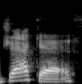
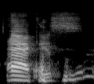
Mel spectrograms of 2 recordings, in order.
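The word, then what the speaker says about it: Jacas: So Gabe It's Gabe Gabe Acus. It's Acus and you know it's Acus. But in Philly we're going to call him Gabe Jackass. The J is silent like the Port like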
